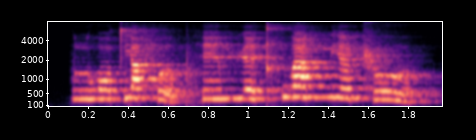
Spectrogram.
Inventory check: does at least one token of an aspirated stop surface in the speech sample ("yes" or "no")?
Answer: yes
